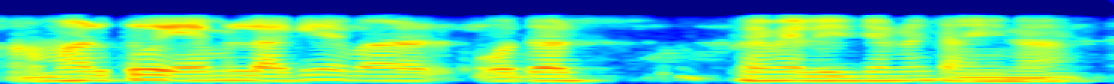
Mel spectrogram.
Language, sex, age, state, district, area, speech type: Bengali, male, 18-30, West Bengal, Malda, urban, conversation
